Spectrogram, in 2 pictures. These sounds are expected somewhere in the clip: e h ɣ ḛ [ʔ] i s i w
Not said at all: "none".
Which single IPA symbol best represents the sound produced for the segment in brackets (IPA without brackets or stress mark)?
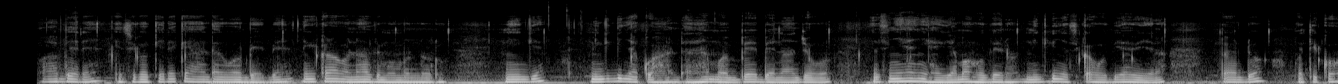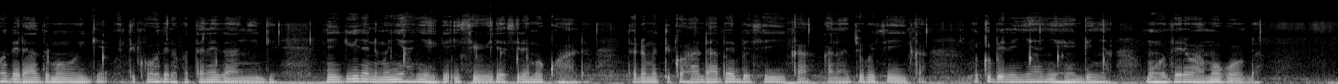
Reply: ʔ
